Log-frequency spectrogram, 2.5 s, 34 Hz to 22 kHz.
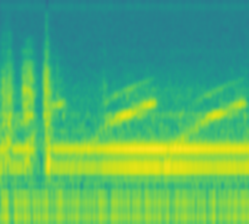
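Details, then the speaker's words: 1928 RCA Victor Model 28V radio tested with a true ground and a signal tracer: a steady low mains hum grows louder than the station under whistling tones, garbling the signal. "Now, see how strong the hum has become now? The hum is stronger than the signal."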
